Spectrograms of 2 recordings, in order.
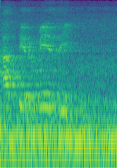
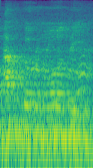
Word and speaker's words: at-Tirmidzi: Artinya ada dalam keterangan kitab Sunan at-Tirmidzi ya atau at-Turmudzi atau at-Tarmidzi ya. Jadi orang membacanya ada yang at-Turmudzi, ada at-Tirmidzi, ada at-Tarmidzi semuanya betul ya.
